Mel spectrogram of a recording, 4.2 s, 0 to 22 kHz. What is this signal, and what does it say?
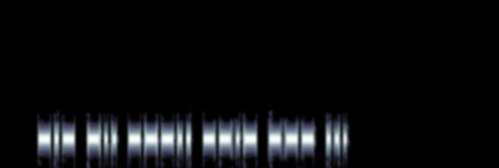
Morse code, heard as a keyed tone, about 36 wpm, 700 Hz. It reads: KD8QOS
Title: USA Call Signs - 6 Characters - 35wpm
